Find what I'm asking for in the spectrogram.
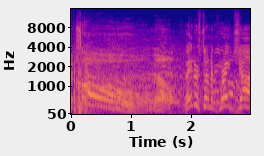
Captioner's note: commentators exclaim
